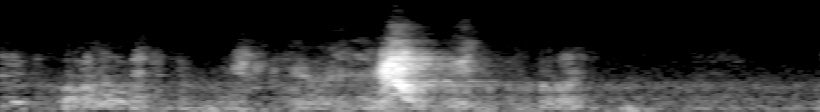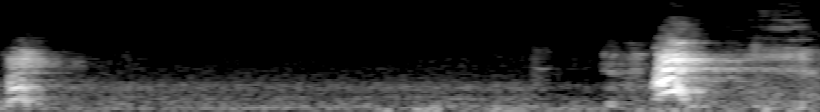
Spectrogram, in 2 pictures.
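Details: Cardigan Welsh Corgis, mother Talua and daughter Gabby, playing together at home, zooming around; three sharp, loud barks ring out near two, four and seven and a half seconds, separated by quiet scuffling and low room noise.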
